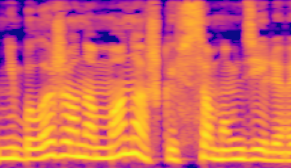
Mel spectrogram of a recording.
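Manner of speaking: ordinary delivery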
